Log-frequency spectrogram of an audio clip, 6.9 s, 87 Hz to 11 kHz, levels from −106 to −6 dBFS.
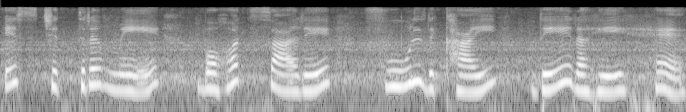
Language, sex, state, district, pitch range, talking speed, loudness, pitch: Hindi, female, Madhya Pradesh, Dhar, 220-320 Hz, 85 wpm, -15 LUFS, 260 Hz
